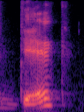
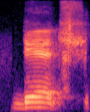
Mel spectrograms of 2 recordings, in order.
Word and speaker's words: Ditch: Did you say his name was Dick? Ditch. It rhymes with Okay. ditch or switch.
